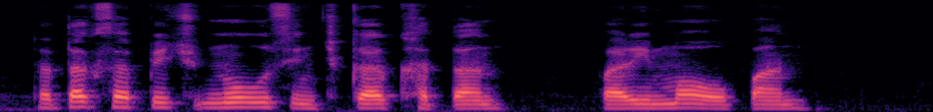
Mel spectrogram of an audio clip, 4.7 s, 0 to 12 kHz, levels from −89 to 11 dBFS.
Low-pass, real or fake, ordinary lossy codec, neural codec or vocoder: 10.8 kHz; fake; MP3, 64 kbps; autoencoder, 48 kHz, 128 numbers a frame, DAC-VAE, trained on Japanese speech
